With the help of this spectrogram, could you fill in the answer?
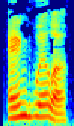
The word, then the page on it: anguilla: British English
